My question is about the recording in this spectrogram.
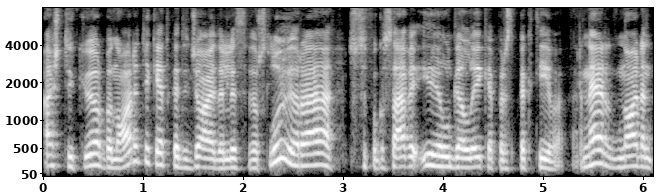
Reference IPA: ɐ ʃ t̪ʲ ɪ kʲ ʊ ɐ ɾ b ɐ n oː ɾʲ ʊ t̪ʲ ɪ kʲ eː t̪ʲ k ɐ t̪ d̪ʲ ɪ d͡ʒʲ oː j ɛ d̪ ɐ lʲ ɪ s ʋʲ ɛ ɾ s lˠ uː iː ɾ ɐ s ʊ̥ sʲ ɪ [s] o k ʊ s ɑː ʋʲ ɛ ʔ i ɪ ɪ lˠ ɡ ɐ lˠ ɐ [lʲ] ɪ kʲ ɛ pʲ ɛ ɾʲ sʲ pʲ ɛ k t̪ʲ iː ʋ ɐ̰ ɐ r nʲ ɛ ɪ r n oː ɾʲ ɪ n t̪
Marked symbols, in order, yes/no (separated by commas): no, no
